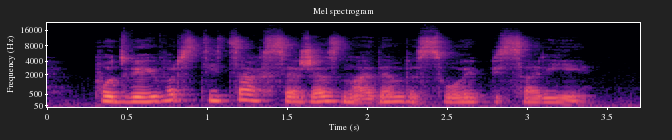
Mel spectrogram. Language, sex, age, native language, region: Slovenian, female, 30-49, Slovenian, Drava region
